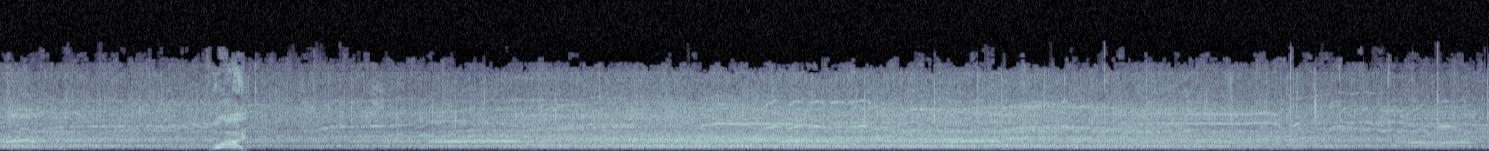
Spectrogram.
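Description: A large crowd cheers and shouts loudly in a big echoing arena.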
